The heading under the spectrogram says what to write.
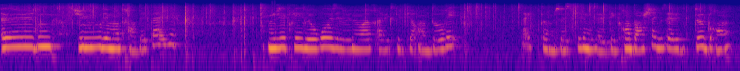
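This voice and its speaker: A woman showing off a shopping haul to her viewers in a casual show-and-tell, hesitant, with many fillers and self-corrections, slipping into soft asides. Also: fairly high pitch, fairly even intonation, slight background noise. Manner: slow, chatty, drops into soft asides. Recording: dull lo-fi home video sound.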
